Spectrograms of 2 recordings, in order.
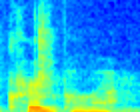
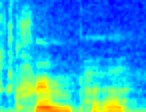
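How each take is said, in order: First: Crimpler with an added L, crimp-ler, three syllables; "crimpler", the mistaken version; wrong crimpler. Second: Crimper said plainly as crimp-er, two syllables; "crimper", with no extra L sound; correct crimper. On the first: Owning up to her habit, says it the wrong way. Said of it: "Not a crimpler". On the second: Correcting her own word, says it properly. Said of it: "That's not the right term". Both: Shown as a demonstration.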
